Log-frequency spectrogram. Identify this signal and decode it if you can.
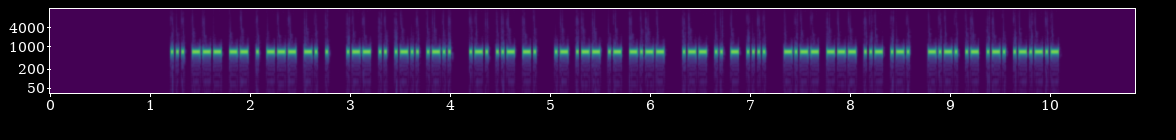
Morse code, heard as a keyed tone, about 46 wpm, 700 Hz. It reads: SOMEONE WILL RUN AWAY WITH YOUR CAR.
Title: Sentences from Top 1000 Words - Review Part 1 - 45wpm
